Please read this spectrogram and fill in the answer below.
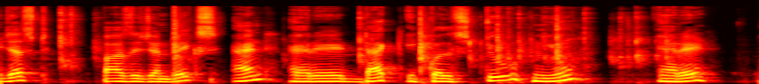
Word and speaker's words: ArrayDeque: ended queue or array deck yes it is pronounced as array deck jack so what is error deck and how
